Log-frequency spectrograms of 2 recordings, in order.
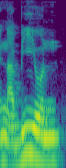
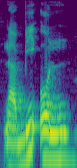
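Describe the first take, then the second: First: A y glide follows the i sound. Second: A glottal stop follows the i sound. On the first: "Kalau meninggalkan hamzah" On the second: "Pakai hamzah"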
